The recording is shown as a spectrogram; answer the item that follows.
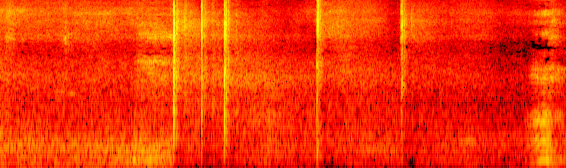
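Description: Five sharp hand slaps spread over about two seconds: a coach smacking a weightlifter's back and shoulders to rouse him just before his attempt.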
